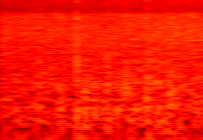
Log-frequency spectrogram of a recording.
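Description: Steady rain pours down in a continuous, even hiss with scattered drops hitting surfaces nearby, no voices over it.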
